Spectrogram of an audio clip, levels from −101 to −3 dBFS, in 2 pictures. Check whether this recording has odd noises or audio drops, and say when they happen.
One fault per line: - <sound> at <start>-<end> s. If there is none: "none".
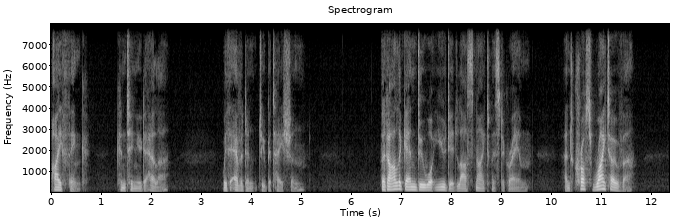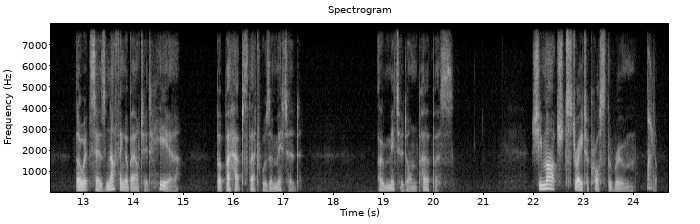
- chirp at 24.3-24.5 s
